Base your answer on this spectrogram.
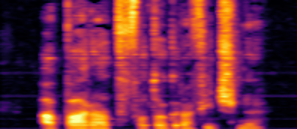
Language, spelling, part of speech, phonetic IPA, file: Polish, aparat fotograficzny, noun, [aˈparat ˌfɔtɔɡraˈfʲit͡ʃnɨ], Pl-aparat fotograficzny.ogg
